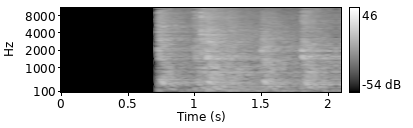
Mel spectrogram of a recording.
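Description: Intro logo sting: a sudden series of about four hits, roughly a third of a second apart, starting under a second in and ringing on into a fading tail.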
